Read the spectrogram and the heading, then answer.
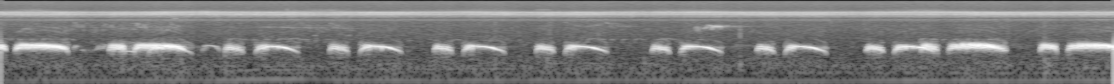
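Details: Wild spotted dove with a medium-pitched voice style, giving a long run of low, mellow coos. Short and drawn-out notes alternate almost without pause, with faint high chirps from other small birds in the background.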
